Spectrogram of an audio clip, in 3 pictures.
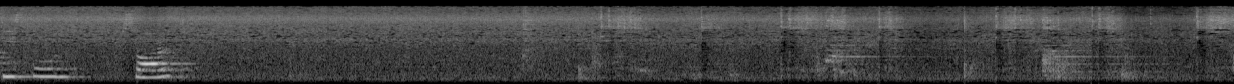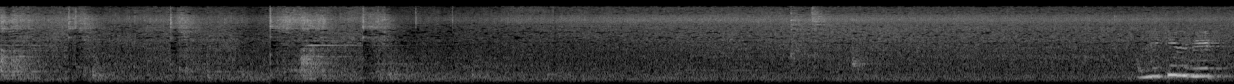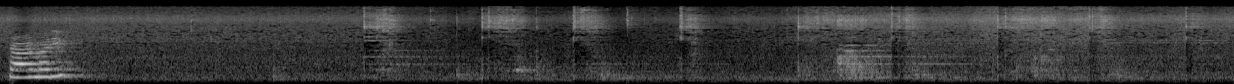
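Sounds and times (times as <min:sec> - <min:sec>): vegetables sizzling in a wok: 0:00.0 - 0:37.0
spatula scraping a steel pan: 0:06.0 - 0:07.1, 0:07.8 - 0:09.1, 0:28.3 - 0:30.8, 0:31.5 - 0:31.8, 0:32.6 - 0:35.9.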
